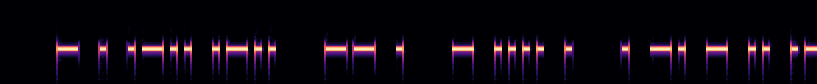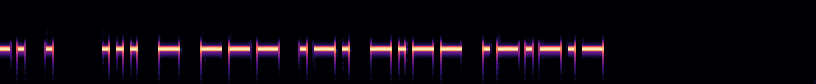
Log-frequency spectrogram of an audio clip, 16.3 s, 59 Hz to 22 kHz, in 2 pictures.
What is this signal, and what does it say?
Morse code, heard as a keyed tone, about 17 wpm, 700 Hz. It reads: TELL ME THE ENTIRE STORY.
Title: Sentences from Top 1000 Words - Review Part 5 - 17wpm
